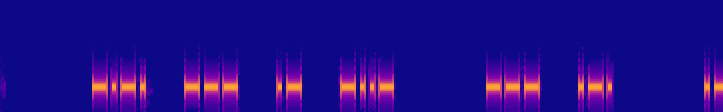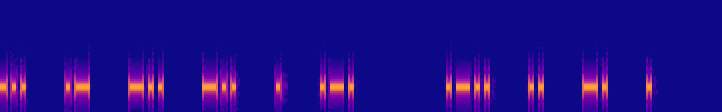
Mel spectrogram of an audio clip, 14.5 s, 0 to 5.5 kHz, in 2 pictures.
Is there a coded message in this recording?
Yes: Morse code from 0.9 to 13.7 s, heard as a keyed tone, about 25 wpm, spaced as for 15 wpm, 600 Hz. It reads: COAX OR LADDER LINE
